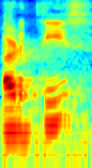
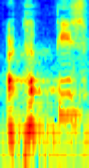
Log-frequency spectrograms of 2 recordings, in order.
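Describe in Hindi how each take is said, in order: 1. बीच का व्यंजन फ़्लैप वाला 'र' है। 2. बीच का व्यंजन महाप्राण 'त' है।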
